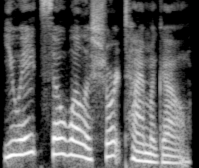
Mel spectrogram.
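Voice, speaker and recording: A woman voicing a grave, worried male doctor in a storybook, measured and formal. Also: on the high side, big pitch swings, warm tone, no room sound, studio quality, pitched above the performer's own voice. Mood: grave, concerned.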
